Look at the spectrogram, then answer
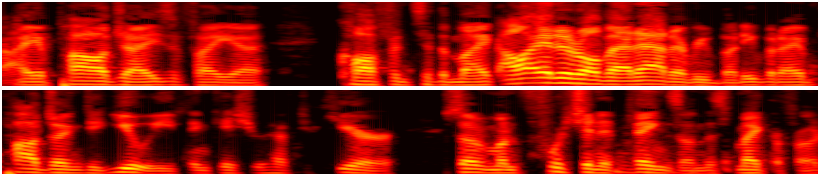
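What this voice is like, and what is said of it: Congested voice from a cold. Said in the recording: “in case you notice my voice is off. I'm in the middle of a cold right now”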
